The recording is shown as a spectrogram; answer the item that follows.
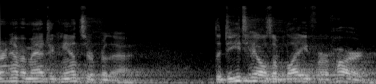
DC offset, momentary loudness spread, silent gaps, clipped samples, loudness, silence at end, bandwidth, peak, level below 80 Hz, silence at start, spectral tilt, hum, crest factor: under 0.1%; 15 LU; none; under 0.1%; -24 LUFS; 0 s; 16 kHz; -10 dBFS; -46 dBFS; 0 s; -7 dB/octave; none; 14 dB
